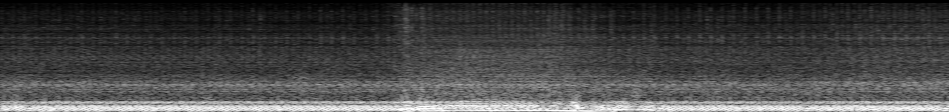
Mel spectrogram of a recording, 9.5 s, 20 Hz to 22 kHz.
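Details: 1962 VW Type 2 van/bus flat-four, sat over 40 years, running off its own fuel supply: steady low chugging idle with a brief rev mid-clip, runs evenly; normal idle.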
